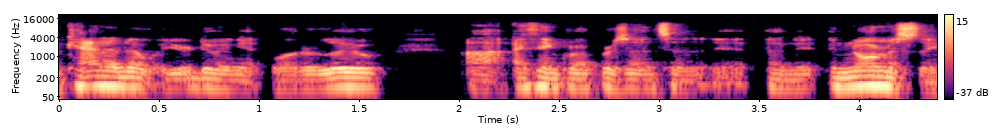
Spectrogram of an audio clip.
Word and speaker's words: Waterloo: Let me begin by thanking what I now know to pronounce as Waterloo University. I would have said Waterloo, and especially the people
